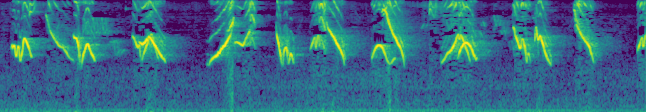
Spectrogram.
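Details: Song of a red-cowled cardinal, used to fire up a caged male into singing: rapid, loud whistled notes in quick succession, slurred up-and-down swoops with thin high overtones, densely packed and slightly irregular.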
